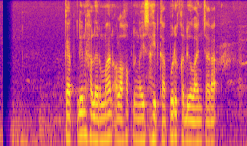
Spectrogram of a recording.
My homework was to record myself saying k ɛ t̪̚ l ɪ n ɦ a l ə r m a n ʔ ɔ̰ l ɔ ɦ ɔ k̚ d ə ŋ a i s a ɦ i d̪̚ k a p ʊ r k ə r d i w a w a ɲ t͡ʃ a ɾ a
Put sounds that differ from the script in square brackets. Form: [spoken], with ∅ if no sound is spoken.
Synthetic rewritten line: k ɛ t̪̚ l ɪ n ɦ a l ə r m a n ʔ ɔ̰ l ɔ ɦ ɔ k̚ d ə ŋ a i s a ɦ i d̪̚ k a p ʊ r k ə r d i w a w a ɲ t͡ʃ a ɾ a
